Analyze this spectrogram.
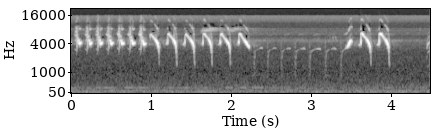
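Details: Munia (pipit, emprit) lure song for stimulating other munias. A quick string of high clipped notes runs into sharply falling whistles. After a faint descending tone and a quiet gap, two more down-slurred whistles sound.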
